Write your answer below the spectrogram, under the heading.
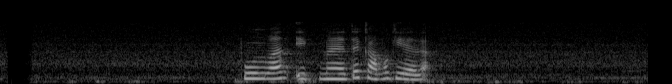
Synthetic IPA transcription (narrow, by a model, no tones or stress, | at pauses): puɾuʋanikmɛːt̪ekamukiəla̰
